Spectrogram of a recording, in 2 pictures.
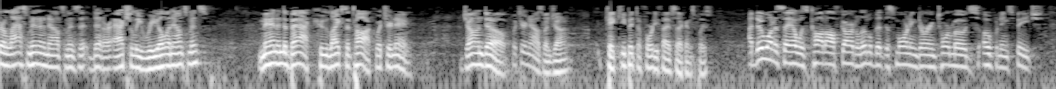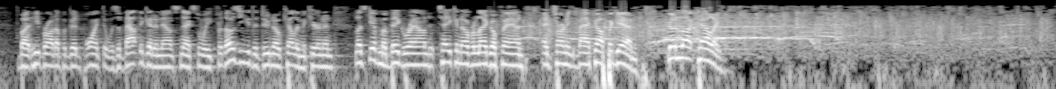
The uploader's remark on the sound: A complete recording of the awards show from BrickFest 2006. A complete recording of the awards show from BrickFest 2006... Well, almost complete...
